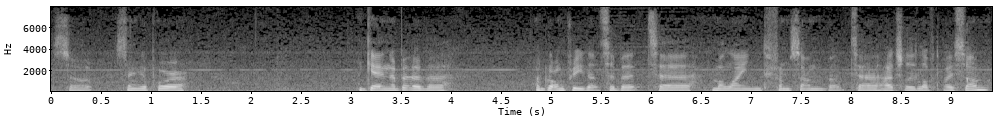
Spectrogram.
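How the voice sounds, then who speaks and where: A quiet, high-pitched man with a British accent, monotone and flat at a moderate pace, with long, frequent pauses and noticeable background noise. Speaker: sim racing league streamer and commentator. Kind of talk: live commentary. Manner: quiet, subdued.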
